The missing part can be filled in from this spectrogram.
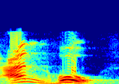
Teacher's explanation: النون الساكنة بعدها الهاء إظهار حلقي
